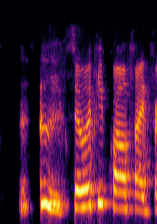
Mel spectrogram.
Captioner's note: woman clears throat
